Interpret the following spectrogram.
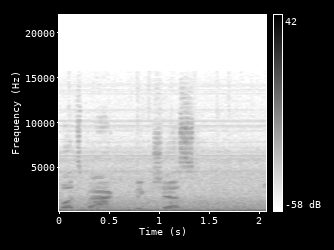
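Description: Steady low hum, typical of air-conditioning condenser units running, with a man's voice heard briefly over it.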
